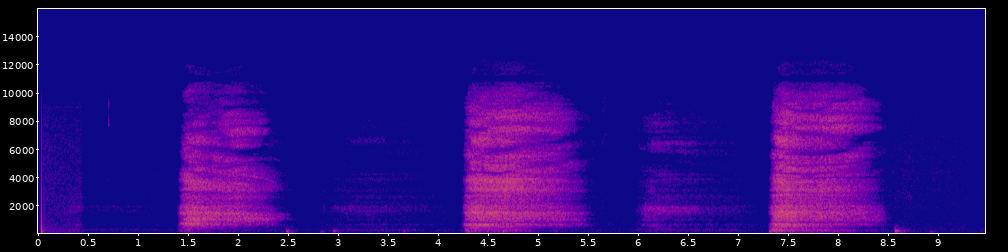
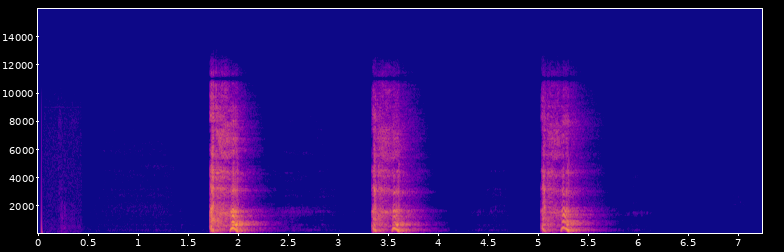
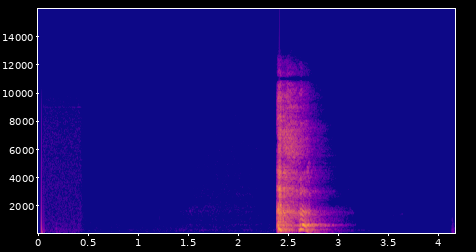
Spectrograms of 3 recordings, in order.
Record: {"exhalation_length": "9.5 s", "exhalation_amplitude": 2572, "exhalation_signal_mean_std_ratio": 0.47, "three_cough_length": "7.2 s", "three_cough_amplitude": 18533, "three_cough_signal_mean_std_ratio": 0.27, "cough_length": "4.2 s", "cough_amplitude": 26731, "cough_signal_mean_std_ratio": 0.21, "survey_phase": "beta (2021-08-13 to 2022-03-07)", "age": "65+", "gender": "Female", "wearing_mask": "No", "symptom_none": true, "smoker_status": "Never smoked", "respiratory_condition_asthma": true, "respiratory_condition_other": false, "recruitment_source": "REACT", "submission_delay": "2 days", "covid_test_result": "Negative", "covid_test_method": "RT-qPCR"}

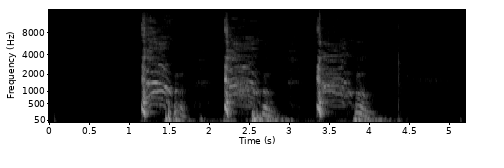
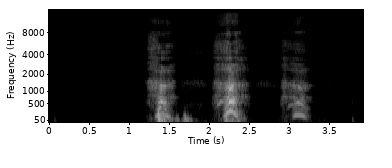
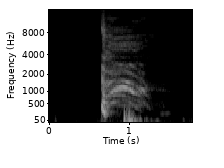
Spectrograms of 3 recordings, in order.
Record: {"three_cough_length": "5.2 s", "three_cough_amplitude": 7347, "three_cough_signal_mean_std_ratio": 0.41, "exhalation_length": "3.9 s", "exhalation_amplitude": 14051, "exhalation_signal_mean_std_ratio": 0.28, "cough_length": "1.8 s", "cough_amplitude": 8590, "cough_signal_mean_std_ratio": 0.44, "survey_phase": "beta (2021-08-13 to 2022-03-07)", "age": "45-64", "gender": "Male", "wearing_mask": "No", "symptom_cough_any": true, "symptom_fatigue": true, "symptom_other": true, "smoker_status": "Never smoked", "respiratory_condition_asthma": false, "respiratory_condition_other": false, "recruitment_source": "Test and Trace", "submission_delay": "2 days", "covid_test_result": "Positive", "covid_test_method": "RT-qPCR", "covid_ct_value": 25.7, "covid_ct_gene": "ORF1ab gene"}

